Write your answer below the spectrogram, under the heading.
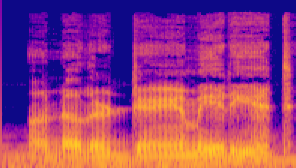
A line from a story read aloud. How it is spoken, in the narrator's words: Elwood grumbled between bites of pizza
